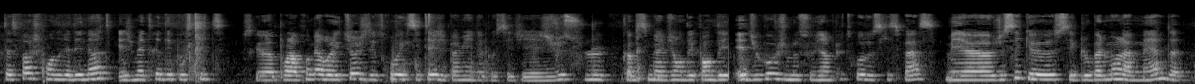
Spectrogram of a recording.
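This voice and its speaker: A woman's voice: mid-range voice, steady tone, a little fast, hardly any pauses. Young woman, book-review co-host, chatty and self-mocking, recorded in an echoey room with faint hiss. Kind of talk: casual chat book review.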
